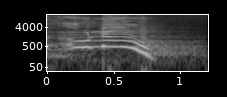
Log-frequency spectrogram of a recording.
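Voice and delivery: squawked high, a cartoon hen's alarm; a hen flapping in panic; fussy chicken. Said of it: "and the chicken says".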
